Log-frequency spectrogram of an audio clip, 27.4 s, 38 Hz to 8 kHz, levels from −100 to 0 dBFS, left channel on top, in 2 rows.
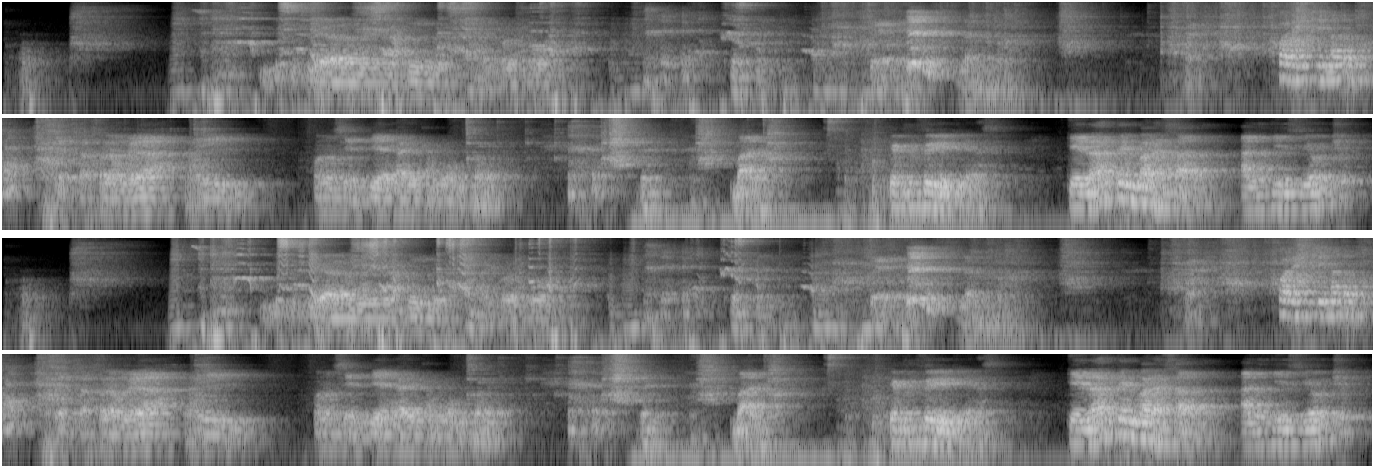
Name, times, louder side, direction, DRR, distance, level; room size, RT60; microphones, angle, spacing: voice 1, 0.7-1.1 2.6-5.6 7.3-7.9 8.5-9.1 9.5-10.1 11.8-12.1 14.2-16.2 16.8-18.7 19.1-19.5 20.0-20.3 20.5-20.7 21.0-21.4 21.9-22.0 22.6-23.6 24.4-25.8 26.1-27.1, equal, 5° left, -11 dB, 0.4 m, -31 dB
sound 1, 1.7-4.0 4.3-4.8 5.1-6.4 6.8-9.1, right 4 dB, 75° right, 0.3 m, -36 dB
voice 2, 6.4-6.7 9.0-9.3 12.8-14.3 19.4-19.8, equal, 30° left, -8 dB, 0.8 m, -31 dB
sound 2, 7.5-11.2 11.4-15.8 16.4-16.5 16.7-17.1 17.4-17.8 18.2-20.0 20.4-21.6 22.0-22.6 23.2-23.9 25.5-25.6, left 1 dB, 80° left, 0.5 m, -40 dB
2.4 x 2.2 x 2.9 m, 1.3 s
head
